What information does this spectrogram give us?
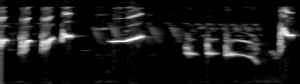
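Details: Asian pied starling gives three sharp chirps, a long rising whistle, then a string of buzzy falling notes and a final sharp upswept call.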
